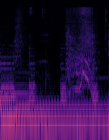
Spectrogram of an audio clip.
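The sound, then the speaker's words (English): A clothing zip is pulled in one quick continuous rasping stroke, over a steady low hum of background noise, with no talking. “Hang on, I just heard a zip.”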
